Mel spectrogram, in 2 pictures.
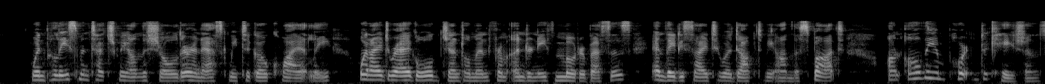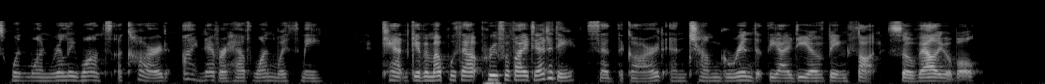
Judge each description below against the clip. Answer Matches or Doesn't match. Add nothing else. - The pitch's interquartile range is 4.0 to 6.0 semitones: Doesn't match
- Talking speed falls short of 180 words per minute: Doesn't match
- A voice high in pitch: Doesn't match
